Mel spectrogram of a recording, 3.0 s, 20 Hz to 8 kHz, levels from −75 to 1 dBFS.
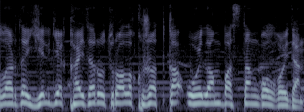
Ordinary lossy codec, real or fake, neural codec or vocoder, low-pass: none; real; none; 7.2 kHz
